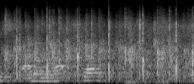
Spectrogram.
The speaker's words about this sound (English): Now they're both hugely popular figures, sadly passed away earlier this month, so there'll be a minute's applause for those two men who gave everything for the club, and there'll be a minute's applause for them now.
